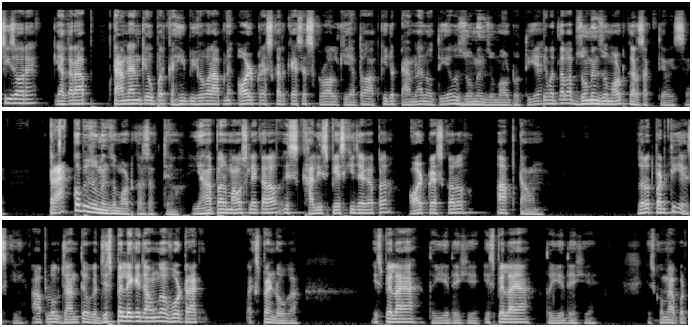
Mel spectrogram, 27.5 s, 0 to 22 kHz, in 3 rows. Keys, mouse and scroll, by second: 3.9-4.7 alt+scroll down 9, 4.7 alt+scroll down 6, 5.0-6.1 alt+scroll up 17, 7.2 alt+scroll up 27, 15.2-16.3 alt+scroll up 27, 16.3-17.6 alt+scroll down 20, 18.8 alt+scroll up 4, 20.3 alt+scroll down 4, 20.8-21.3 alt+scroll up 8, 21.6-23.1 alt+scroll down 5, 23.1-23.9 alt+scroll down 6, 23.9-25.2 alt+scroll up 11, 25.2-26.4 alt+scroll up 17, 26.4-26.9 alt+scroll down 4.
